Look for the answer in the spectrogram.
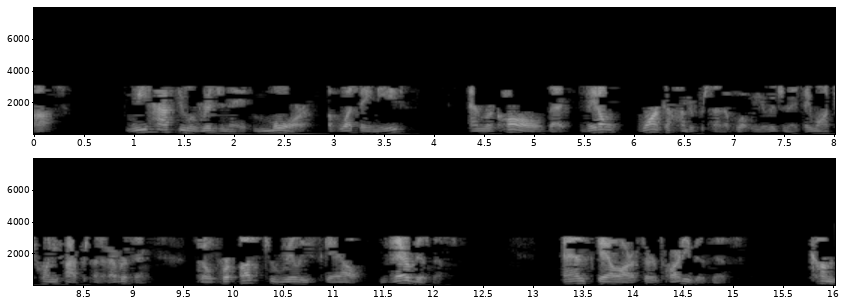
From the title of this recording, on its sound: Earnings Conference Call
